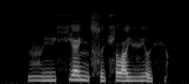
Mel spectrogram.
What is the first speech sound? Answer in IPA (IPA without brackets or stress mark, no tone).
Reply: v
